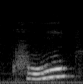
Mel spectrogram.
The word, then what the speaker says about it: 苦: 哭，苦，苦，酷。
